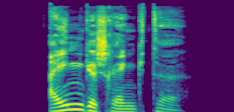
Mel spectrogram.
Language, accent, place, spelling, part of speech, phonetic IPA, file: German, Germany, Berlin, eingeschränkte, adjective, [ˈaɪ̯nɡəˌʃʁɛŋktə], De-eingeschränkte.ogg
- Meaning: inflection of eingeschränkt: 1. strong/mixed nominative/accusative feminine singular 2. strong nominative/accusative plural 3. weak nominative all-gender singular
